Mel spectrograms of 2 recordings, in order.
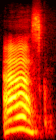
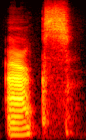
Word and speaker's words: ask: next word is ask ask please pronounce this correctly it is not axe many native speakers make this pronunciation mistake and it really bothers me ask ask me about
